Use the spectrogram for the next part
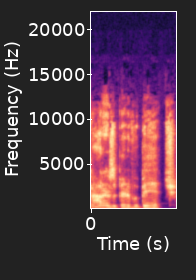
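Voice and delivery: soft whisper under the breath. Speaking in character to Balthazar about his daughter: whispering. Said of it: "he whispers to Balthazar".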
